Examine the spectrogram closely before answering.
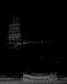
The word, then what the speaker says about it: Qi: this this specific energy which is called Chi than it is spelled Qi I'll get to some other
